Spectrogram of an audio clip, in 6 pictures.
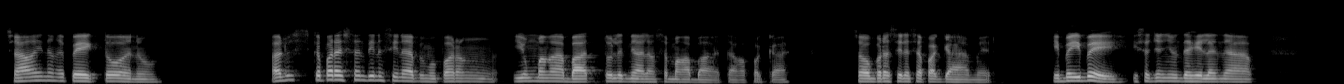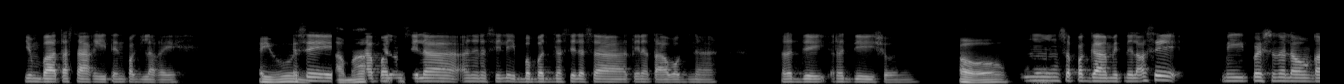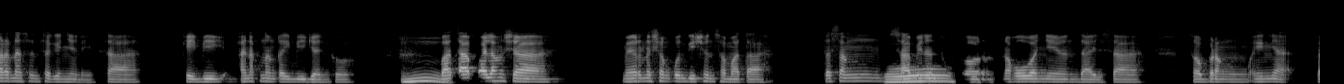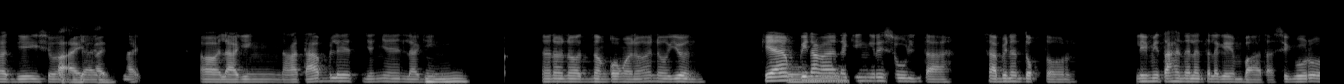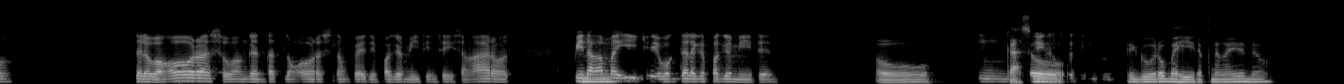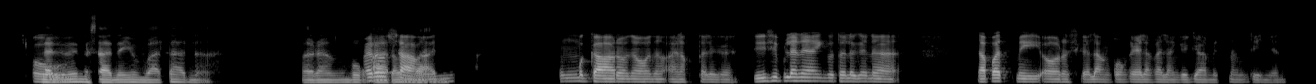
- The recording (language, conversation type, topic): Filipino, unstructured, Ano ang opinyon mo sa labis na pag-asa ng mga tao sa mga kagamitang elektroniko sa kasalukuyan?
- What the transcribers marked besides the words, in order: tapping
